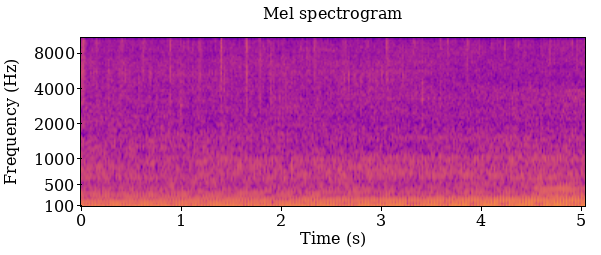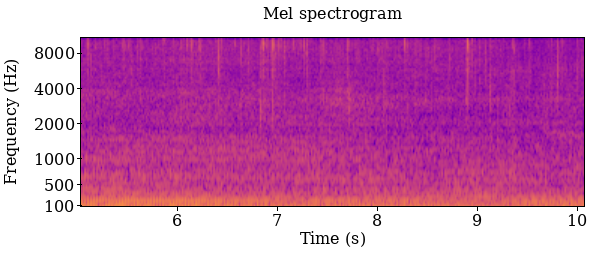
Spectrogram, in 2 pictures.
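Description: Loud boat motor running, a steady low drone that dips slightly near the end.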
